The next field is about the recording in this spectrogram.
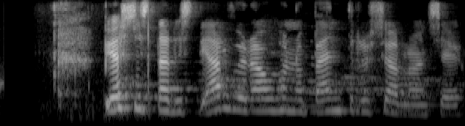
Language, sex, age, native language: Icelandic, female, 12, Icelandic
